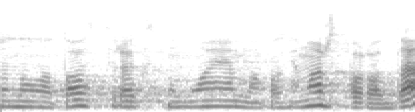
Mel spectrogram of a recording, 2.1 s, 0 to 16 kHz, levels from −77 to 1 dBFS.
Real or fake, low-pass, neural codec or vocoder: fake; 9.9 kHz; vocoder, 22.05 kHz, 80 mel bands, WaveNeXt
